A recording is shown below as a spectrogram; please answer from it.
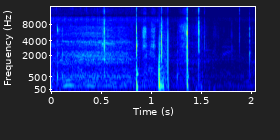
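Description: Handling noise on a handheld camera's microphone: a breathy hiss, then a quick run of about six sharp clicks and taps, then a brief near-quiet gap near the end.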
